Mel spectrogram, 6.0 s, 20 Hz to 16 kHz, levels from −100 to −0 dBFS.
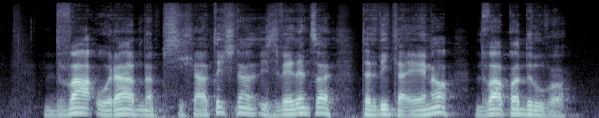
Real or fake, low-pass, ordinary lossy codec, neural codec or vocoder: fake; 14.4 kHz; none; codec, 44.1 kHz, 3.4 kbps, Pupu-Codec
